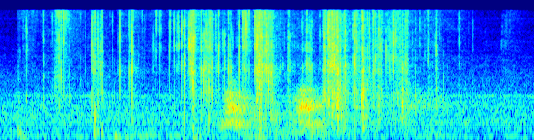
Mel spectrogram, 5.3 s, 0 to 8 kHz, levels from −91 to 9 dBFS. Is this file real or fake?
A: fake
